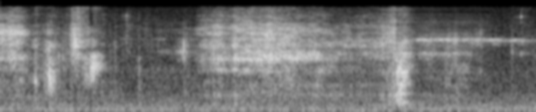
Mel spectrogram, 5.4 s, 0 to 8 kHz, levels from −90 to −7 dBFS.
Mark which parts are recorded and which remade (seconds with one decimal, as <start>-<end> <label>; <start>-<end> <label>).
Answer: 0.0-3.7 recorded; 3.7-4.9 remade; 4.9-5.4 recorded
